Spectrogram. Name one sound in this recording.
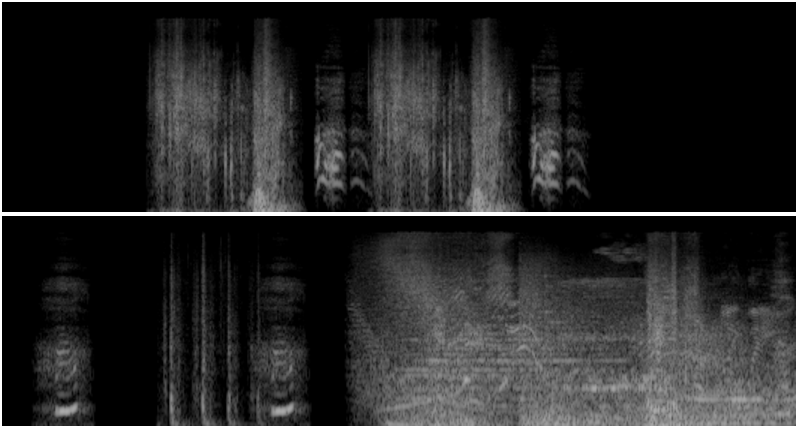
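Video game spell effects burst and chime.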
